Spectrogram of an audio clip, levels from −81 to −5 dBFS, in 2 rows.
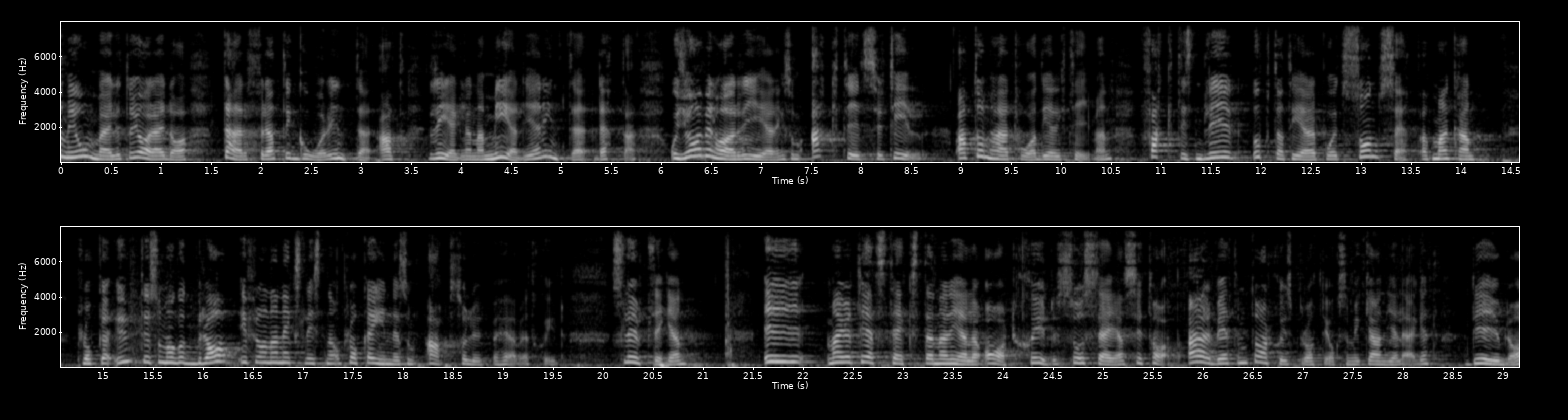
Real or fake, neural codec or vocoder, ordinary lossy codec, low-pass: fake; codec, 16 kHz, 16 kbps, FreqCodec, larger model; none; none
